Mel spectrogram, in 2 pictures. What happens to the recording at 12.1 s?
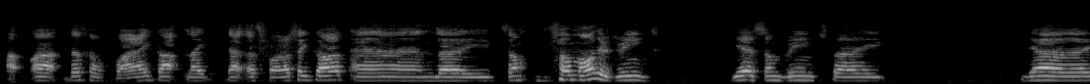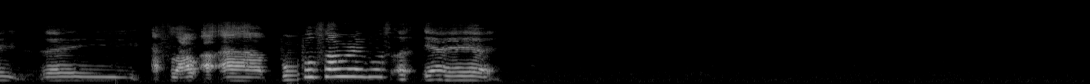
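Just before 12.1 s, from 12.02 to 12.06 s, there is a short concealed packet loss. About 40 ms of the call arrived too late for the decoder, and the receiver covered roughly 37 ms of it by extending the preceding sound, carrying its pitch or its noise forward before blending back into the real signal. It comes across as a brief smear or wobble rather than a gap of silence or a hard click, which is what separates it from a plain dropout. Throughout, the sound stops at 8 kHz, which fits the G.722 wideband call codec.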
